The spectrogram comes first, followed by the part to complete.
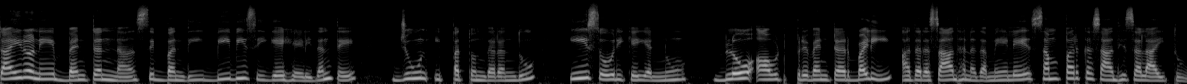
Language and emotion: Kannada, neutral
